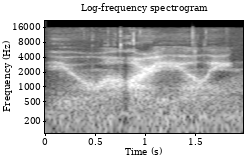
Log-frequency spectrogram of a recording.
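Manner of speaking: ordinary delivery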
